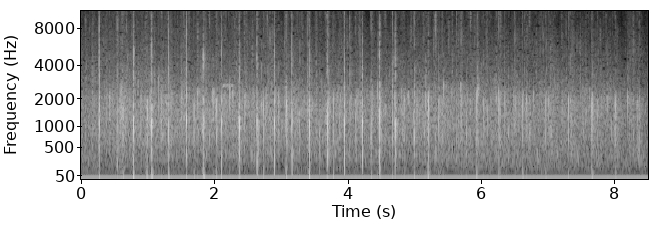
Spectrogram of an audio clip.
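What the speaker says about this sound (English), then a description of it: "Can we give them all a round of applause and thanks, please?" Graduation ceremony audience for the School of the Built Environment applauding, a sustained crowd of crisp individual claps filling the hall evenly for several seconds.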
